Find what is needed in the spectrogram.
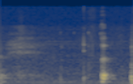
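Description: A pause in a man's speech: a soft breath and a few faint mouth clicks, then a short, throaty spoken word near the end.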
